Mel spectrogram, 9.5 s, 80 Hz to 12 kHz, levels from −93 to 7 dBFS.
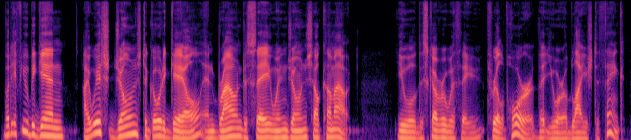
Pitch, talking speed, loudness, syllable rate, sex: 135 Hz, 215 wpm, -18 LUFS, 5.1 syllables/s, male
